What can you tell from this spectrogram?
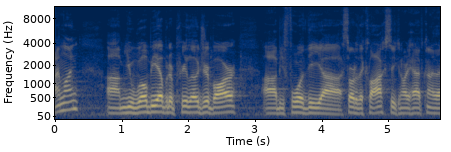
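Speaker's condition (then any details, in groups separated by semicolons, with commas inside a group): No condition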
